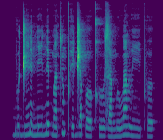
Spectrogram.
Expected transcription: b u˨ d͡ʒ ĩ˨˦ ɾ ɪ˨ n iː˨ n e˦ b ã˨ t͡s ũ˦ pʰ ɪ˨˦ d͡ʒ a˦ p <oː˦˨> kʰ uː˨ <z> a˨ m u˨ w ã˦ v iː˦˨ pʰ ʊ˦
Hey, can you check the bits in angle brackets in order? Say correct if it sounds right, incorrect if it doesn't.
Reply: incorrect: oː˨, correct

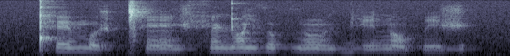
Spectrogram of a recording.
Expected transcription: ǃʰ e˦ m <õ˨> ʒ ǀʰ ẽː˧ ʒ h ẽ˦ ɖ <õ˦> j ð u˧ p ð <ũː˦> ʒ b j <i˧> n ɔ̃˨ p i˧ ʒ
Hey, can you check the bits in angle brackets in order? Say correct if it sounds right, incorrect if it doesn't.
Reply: incorrect: o˨, incorrect: ɔ̃˦, incorrect: ũː˧, correct

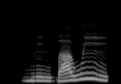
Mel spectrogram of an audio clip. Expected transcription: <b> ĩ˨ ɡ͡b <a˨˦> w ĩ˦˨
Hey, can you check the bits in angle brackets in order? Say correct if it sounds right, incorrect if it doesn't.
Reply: correct, correct

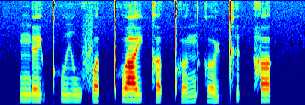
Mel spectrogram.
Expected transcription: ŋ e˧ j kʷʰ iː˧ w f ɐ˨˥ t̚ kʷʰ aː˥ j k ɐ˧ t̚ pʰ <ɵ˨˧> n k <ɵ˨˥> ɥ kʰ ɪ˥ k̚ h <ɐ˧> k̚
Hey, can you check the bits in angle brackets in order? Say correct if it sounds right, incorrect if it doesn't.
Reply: incorrect: ɵ˨˥, correct, incorrect: ɐ˥

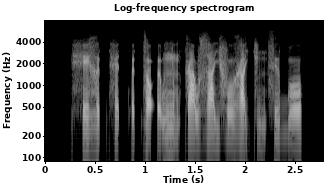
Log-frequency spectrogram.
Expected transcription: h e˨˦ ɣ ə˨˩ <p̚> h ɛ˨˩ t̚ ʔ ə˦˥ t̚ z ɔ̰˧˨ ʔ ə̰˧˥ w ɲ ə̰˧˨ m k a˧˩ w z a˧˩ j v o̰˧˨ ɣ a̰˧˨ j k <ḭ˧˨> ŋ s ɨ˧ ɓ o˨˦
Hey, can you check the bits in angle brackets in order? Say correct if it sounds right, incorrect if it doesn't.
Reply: incorrect: t̚, correct

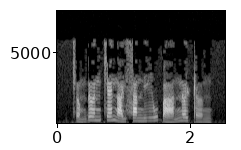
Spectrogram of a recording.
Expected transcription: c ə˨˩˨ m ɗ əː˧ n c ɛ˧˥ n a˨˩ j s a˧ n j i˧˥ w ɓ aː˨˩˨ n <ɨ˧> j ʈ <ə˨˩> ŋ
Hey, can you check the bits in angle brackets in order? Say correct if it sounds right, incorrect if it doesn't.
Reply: incorrect: ə˧, correct

